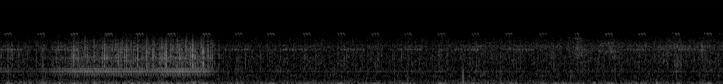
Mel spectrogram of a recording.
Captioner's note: radio Crackling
